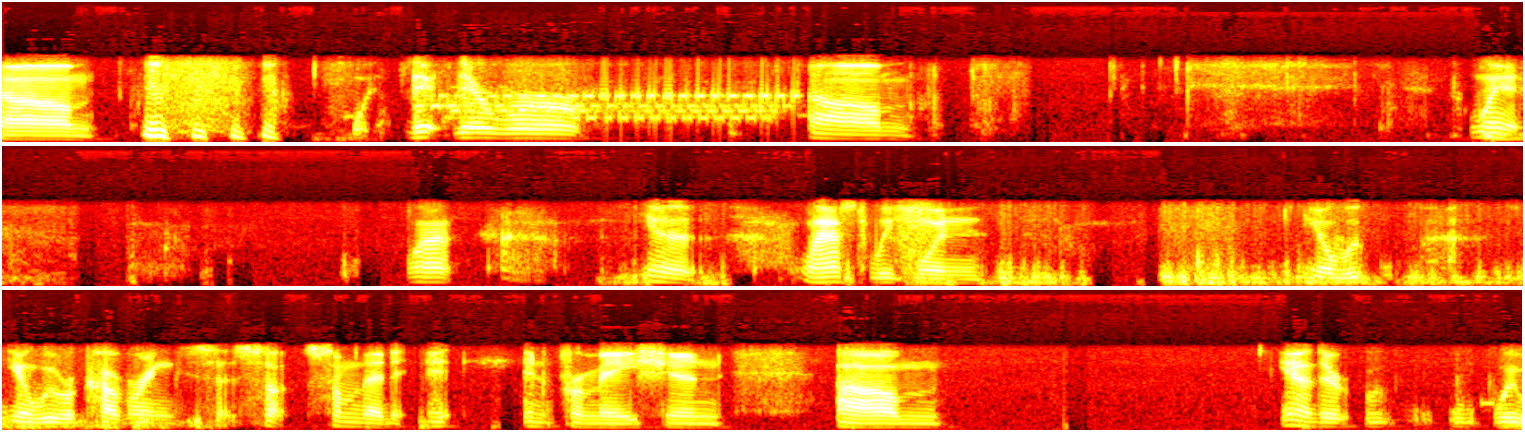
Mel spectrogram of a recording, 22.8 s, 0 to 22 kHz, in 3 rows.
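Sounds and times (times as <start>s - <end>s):
speech: 0.0s - 3.1s, 4.0s - 4.7s, 7.3s - 7.8s, 9.6s - 10.0s, 10.7s - 20.0s, 21.6s - 22.8s
telephone ringing: 2.1s - 4.1s.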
